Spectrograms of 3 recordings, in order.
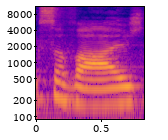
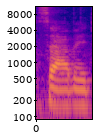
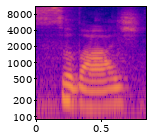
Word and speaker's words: Sauvage: I am wearing Sauvage, not Savage, it's Sauvage. Little accent on the A.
